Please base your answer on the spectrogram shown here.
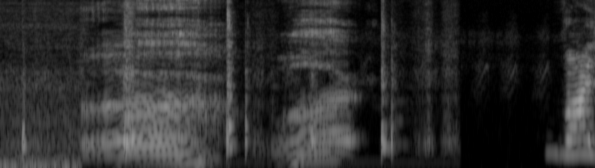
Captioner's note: groans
